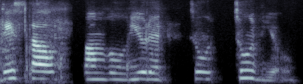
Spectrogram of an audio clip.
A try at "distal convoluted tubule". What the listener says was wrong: Great, you did great. Yes, that would be the correct pronunciation.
